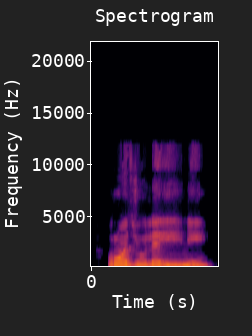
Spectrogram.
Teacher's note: तो आप देखेंगे कि रो हैवी पढ़ा गया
